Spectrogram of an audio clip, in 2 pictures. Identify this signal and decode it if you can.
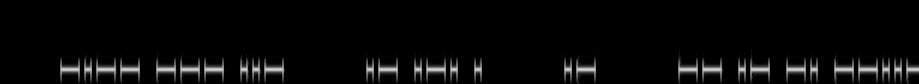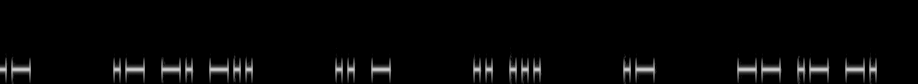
Morse code, heard as a keyed tone, about 20 wpm, 700 Hz. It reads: YOU ARE A MAN, AND IT IS A MAN
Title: 2x Word-Spacing - Sentences from Top 200 Words - 20wpm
